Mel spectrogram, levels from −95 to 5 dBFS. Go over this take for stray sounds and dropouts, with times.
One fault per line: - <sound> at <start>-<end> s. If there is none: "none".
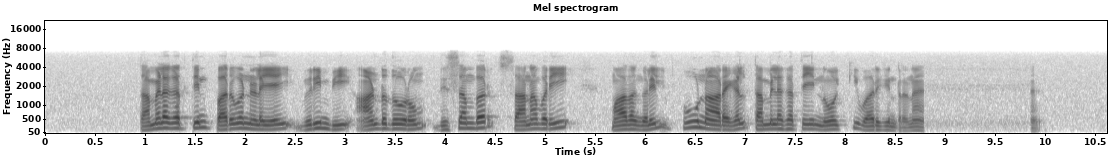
none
